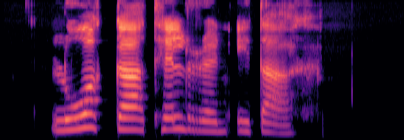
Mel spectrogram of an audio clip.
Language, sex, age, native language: Icelandic, female, 20-29, Icelandic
